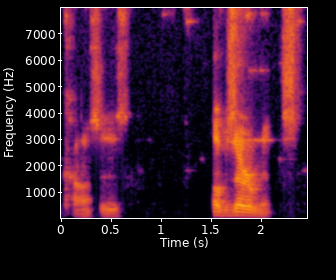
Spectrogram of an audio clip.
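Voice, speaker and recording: A man in a writing group sharing his reflections on a video call, slow and thoughtful, repeating key words. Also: low voice, darkish tone, breathy edge, dry recording. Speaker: workshop participant.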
